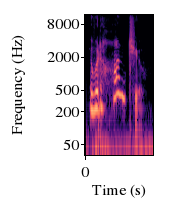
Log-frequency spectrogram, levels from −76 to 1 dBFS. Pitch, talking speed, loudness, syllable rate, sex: 305 Hz, 235 wpm, -20 LUFS, 4.7 syllables/s, female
